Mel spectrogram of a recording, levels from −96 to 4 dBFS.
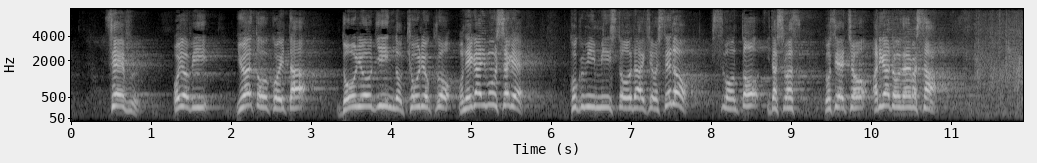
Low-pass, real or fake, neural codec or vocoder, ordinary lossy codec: none; real; none; none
